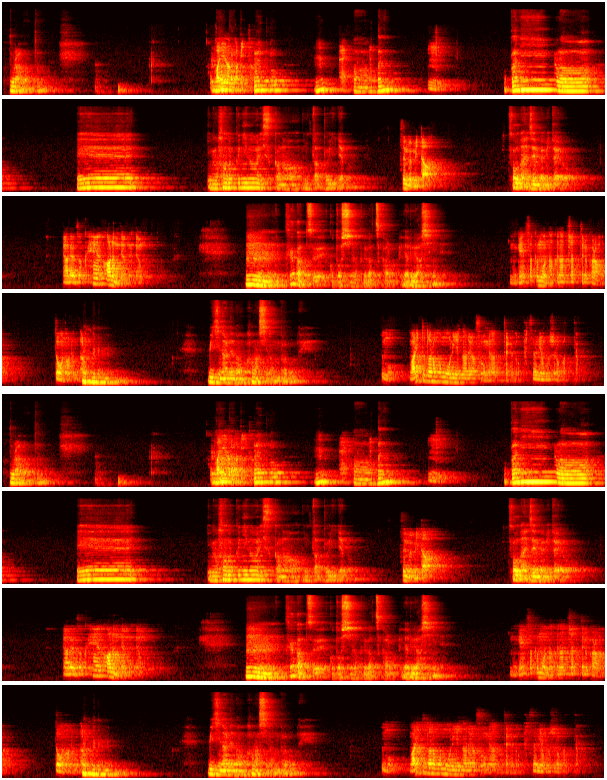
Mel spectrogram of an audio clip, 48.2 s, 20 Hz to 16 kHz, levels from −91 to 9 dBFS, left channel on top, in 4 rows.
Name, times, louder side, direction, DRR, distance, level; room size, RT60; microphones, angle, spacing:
voice 1, 0.1-1.4 4.2-4.7 5.0-5.5 6.2-6.5 7.0-7.8 10.2-11.8 13.5-14.7 16.2-19.1 22.2-23.4 28.2-28.5 29.0-32.9 37.8-38.6 40.3-42.3, equal, 10° left, 0 dB, 0.5 m, -22 dB
voice 2, 4.3-4.6 6.7-6.9 8.5-8.8 20.0-20.7 25.3-27.0 34.3-36.1 37.2-37.9 43.8-44.0 44.3-46.5 46.8-47.3, left 2 dB, 65° left, 6 dB, 0.6 m, -25 dB
9.0 x 6.7 x 2.4 m, 1.1 s
head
